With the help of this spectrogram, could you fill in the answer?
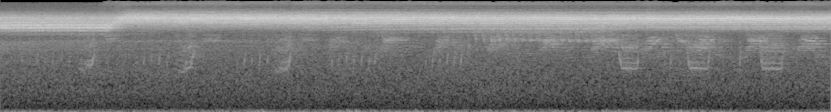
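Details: Pine-forest cicadas at Ssanggyesa temple, Jirisan National Park: an intense high whining drone that steps up in pitch after the first second, overlaid by a series of short swooping notes.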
